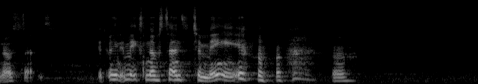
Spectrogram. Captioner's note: chuckles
